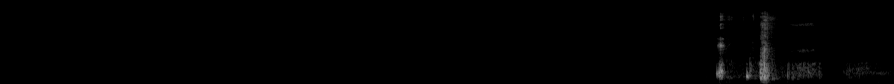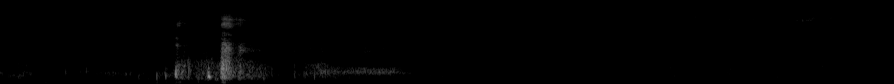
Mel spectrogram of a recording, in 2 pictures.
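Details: Strong stifled sneezing: a few muffled, held-back sneezes with short bursts of air in a quiet room.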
